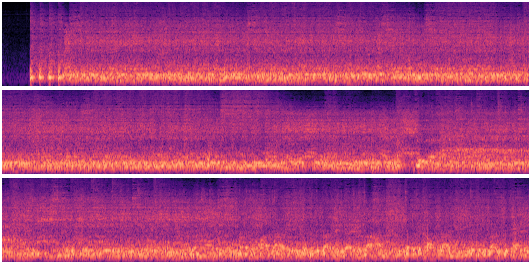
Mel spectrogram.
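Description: Live heavy metal band starting a fast song: after a moment's hush, a few sharp hits about half a second in, then distorted electric guitars, bass guitar and drum kit playing together, loud and dense.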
